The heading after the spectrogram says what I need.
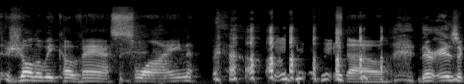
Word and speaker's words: Cauvin: There's a very French twist to it. Yeah. Yeah, it's a very disdainful. Like you're a little snotty. That last syllable in most French words has to have like disdain. So it's Cauvin.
